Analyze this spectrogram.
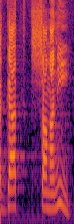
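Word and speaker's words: Gat Shmanim: El Getsemaní proviene el nombre de una palabra en arameo que se pronuncia Gat Shamaní, que significa prensa de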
